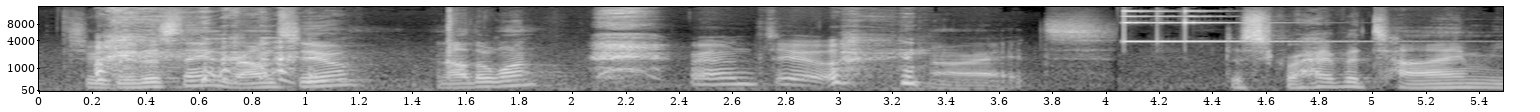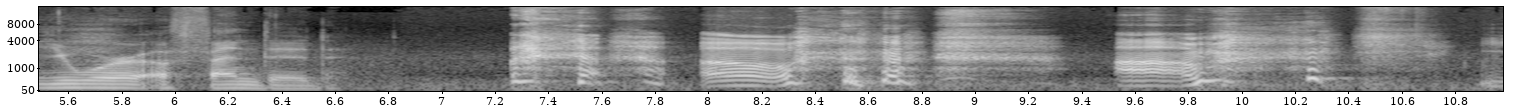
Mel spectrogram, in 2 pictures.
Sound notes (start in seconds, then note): 4.0 bell dings; 9.3 laughs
